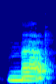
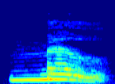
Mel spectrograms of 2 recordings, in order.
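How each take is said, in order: First: The word ends in a hard D sound. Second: The word ends in a soft, buzzing th-like sound. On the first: The speaker calls it wrong. "instead of saying the hard D" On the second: The speaker calls it right. "Just say meh and then the buzzing sound"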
